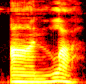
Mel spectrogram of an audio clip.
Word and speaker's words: 安拉: An la. An la. That's how you say Allah. The way that Muslim people call God. Allah. That's how you say it in Chinese.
